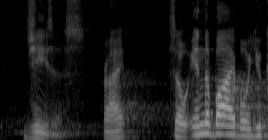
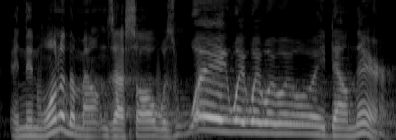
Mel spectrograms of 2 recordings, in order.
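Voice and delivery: way repeated, climbing high and loud; storyteller stretching way, way out; stretched emphasis; 4 semitones higher, 6 dB louder than usual. Acted. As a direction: paint the huge distance with each way. Stretching way to show distance.

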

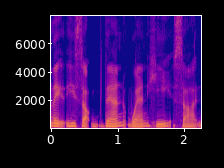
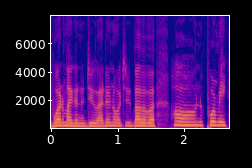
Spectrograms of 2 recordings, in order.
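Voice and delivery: mock whining; 5 semitones higher, faster than usual. Mocking a fearful doubter.

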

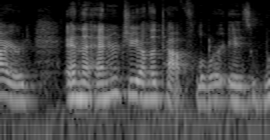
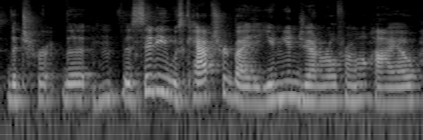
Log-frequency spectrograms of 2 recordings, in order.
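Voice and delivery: usual speaking voice

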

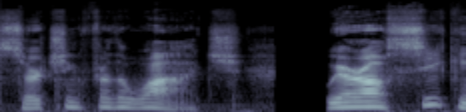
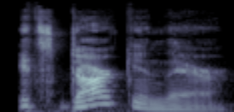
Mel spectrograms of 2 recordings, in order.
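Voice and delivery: louder, mildly incredulous exclamation; crying out; 7 dB louder than usual. A narrator's reading. Another workman questions the boy's find, crying out. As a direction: cry it out in mild protest. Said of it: "cried another".

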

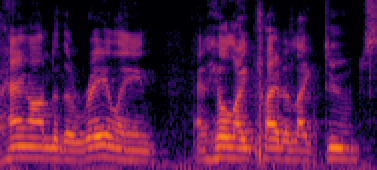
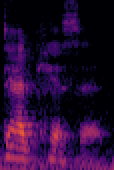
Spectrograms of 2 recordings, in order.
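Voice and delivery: put-on much softer, sweet little-boy request; small child plea; 3 semitones lower, 11 dB quieter than usual. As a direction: hush it like a hurt kid asking for comfort. Little boy asking for a kiss.

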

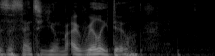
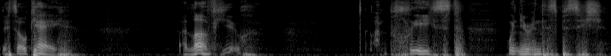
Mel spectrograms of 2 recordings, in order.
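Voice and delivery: gentle reassurance; 4 semitones lower, 6 dB quieter than usual. Retold or imitated. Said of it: "the Lord saying".

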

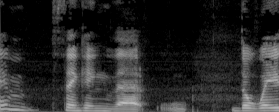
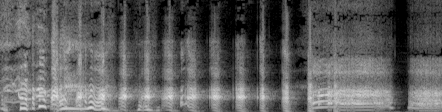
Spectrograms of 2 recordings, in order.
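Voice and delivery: long, high burst of real laughter; loud laughing fit; 10 semitones higher, 11 dB louder than usual. Real, not acted. Player cracks up at being asked to write a song, loud laughter. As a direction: crack up helplessly and loudly. Breaks up at own song idea.

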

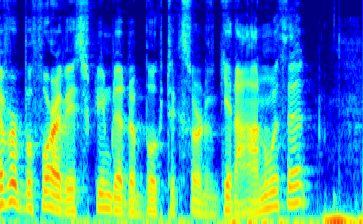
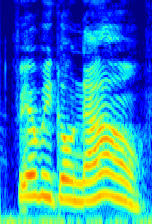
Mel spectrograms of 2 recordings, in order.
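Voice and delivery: put-on high, louder toddler voice; demanding child; 13 semitones higher, 6 dB louder than usual. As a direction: demand it like an impatient small girl. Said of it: "demanded Hilda".

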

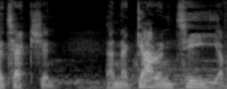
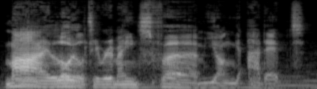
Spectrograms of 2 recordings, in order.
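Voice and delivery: slow, weighty reassurance, condescending; dismissive assurance; 7 dB louder, slower than usual. A narrator's reading. Older Inquisitor waving away a young accuser, dismissive. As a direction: brush off the charge, measured. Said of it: "assured him with a dismissive wave".

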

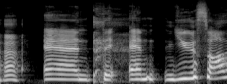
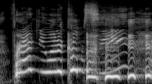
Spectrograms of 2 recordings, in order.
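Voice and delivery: squeaky, much higher, giggling through it; mock high voice; 4 dB louder than usual. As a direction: play the friend in a silly falsetto. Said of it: "you're like".

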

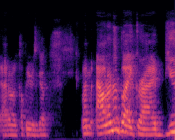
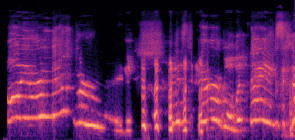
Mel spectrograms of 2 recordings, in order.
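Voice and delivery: high, loud, laughing surprise; delighted surprise; 7 dB louder, slower than usual. Retold or imitated. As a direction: squeal that he remembered, laughing. Surprised the doctor remembered.

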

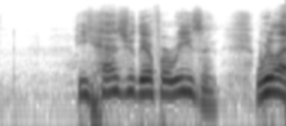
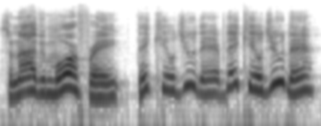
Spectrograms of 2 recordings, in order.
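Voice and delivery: ordinary delivery

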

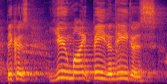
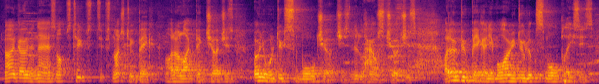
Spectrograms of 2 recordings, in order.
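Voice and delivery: much lower, sulky voice of God refusing big churches; petulant God; 10 semitones lower than usual. Retold or imitated. Preacher mocks the idea that God shuns big churches, low sulky voice. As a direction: play God as a grumpy, pouting refuser, low and sullen.

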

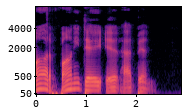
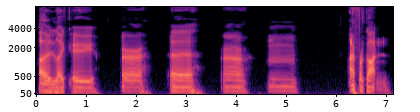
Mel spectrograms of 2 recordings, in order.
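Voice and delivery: halting, drawn-out fillers while searching; absent-minded customer losing his thread; forgetful hesitation; slower than usual. A narrator's reading. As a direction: stall and grope for the lost word. Forgetful man searches for a word.

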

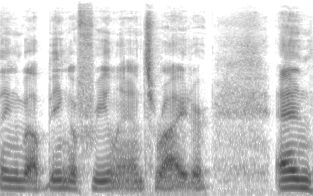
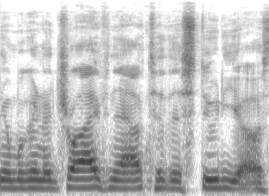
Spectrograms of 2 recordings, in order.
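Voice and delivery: ordinary talk, nothing marked

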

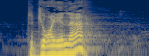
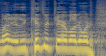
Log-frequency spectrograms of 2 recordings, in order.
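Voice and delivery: higher, fast mock wife voice; complaining wife; 6 semitones higher, much faster than usual. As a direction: rattle it off as a put-upon wife, lightly played. Wife complaining about the kids.

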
